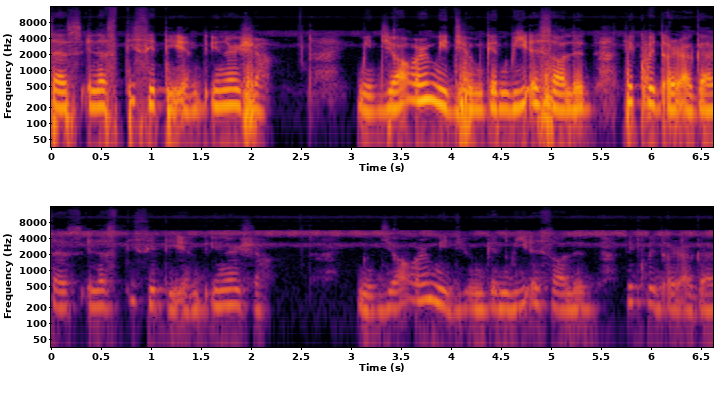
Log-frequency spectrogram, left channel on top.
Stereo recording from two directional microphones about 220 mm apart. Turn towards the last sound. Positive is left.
turn(degrees=45)  # may be behind; listen again after turning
